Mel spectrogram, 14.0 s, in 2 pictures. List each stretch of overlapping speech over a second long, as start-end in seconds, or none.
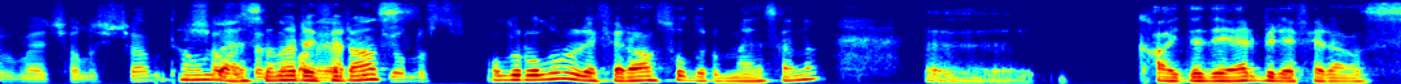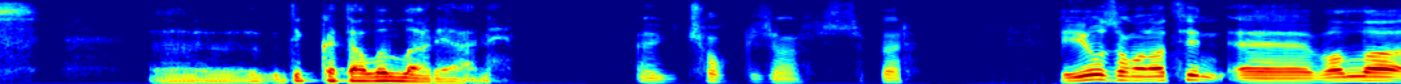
0.8-2.4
